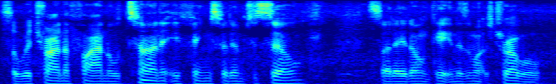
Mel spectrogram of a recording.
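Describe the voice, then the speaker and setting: A man with a London accent talks at a very fast pace in a very deep, low pitch with vocal fry, and audible room echo fills the space. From London, England. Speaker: youth worker and video host. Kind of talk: casual interview.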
